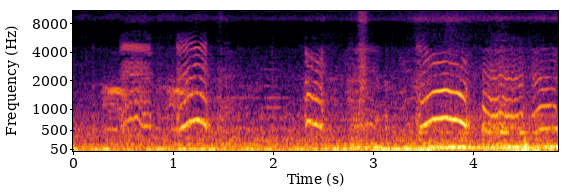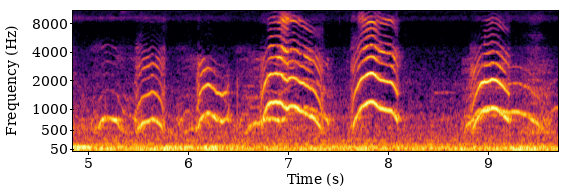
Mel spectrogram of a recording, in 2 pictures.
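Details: Several newborn kittens left alone while the mother cat takes a break call repeatedly: about fifteen thin, arching mews, overlapping and growing louder and shriller toward the end, with a constant low hum beneath.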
